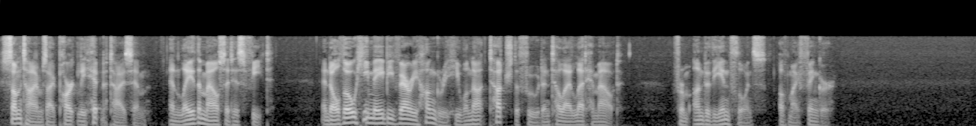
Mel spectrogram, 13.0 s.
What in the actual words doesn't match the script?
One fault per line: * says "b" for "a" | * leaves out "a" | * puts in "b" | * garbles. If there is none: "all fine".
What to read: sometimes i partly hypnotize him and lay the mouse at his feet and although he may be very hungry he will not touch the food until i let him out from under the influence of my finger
all fine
